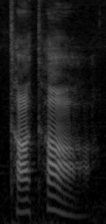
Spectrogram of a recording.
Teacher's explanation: the accent tends to be placed on the last syllable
